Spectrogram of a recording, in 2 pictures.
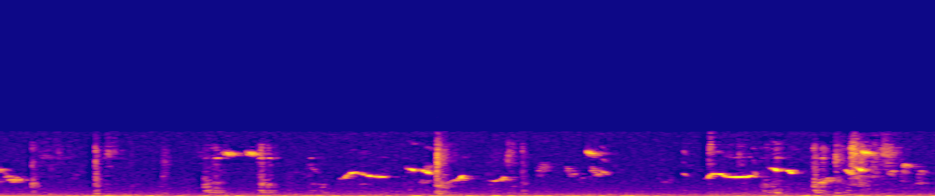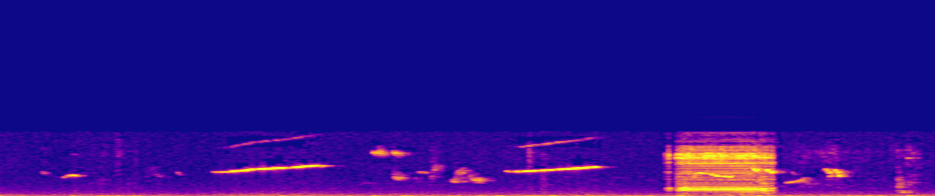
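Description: Kon Ka Kinh laughingthrushes calling: scattered chirps, clicks and rising whistles, with a loud harsh buzzing sound lasting under a second near the end.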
